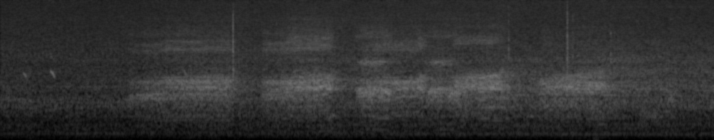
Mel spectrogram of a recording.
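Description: A bird giving about five harsh, hoarse calls in a row, each under a second long.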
